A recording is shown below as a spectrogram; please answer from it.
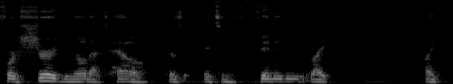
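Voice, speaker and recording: A man's voice: medium pitch, fairly even intonation, measured pace, a little mellow, breathy edge. A man telling a personal story in a casual, rambling way, full of fillers and restarts, sometimes acting out his past reactions. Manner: voices his own past reactions in bursts. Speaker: vlogger recounting a nightmare.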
